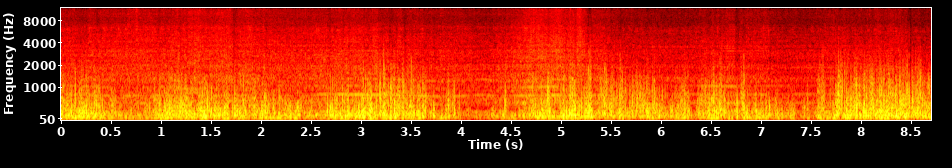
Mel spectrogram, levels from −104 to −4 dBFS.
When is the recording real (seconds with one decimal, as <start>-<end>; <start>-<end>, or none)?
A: 0.0-8.7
